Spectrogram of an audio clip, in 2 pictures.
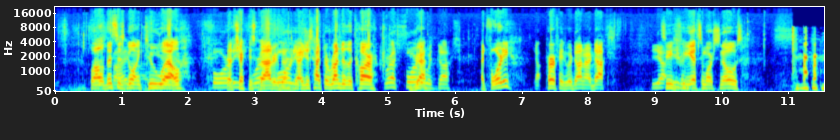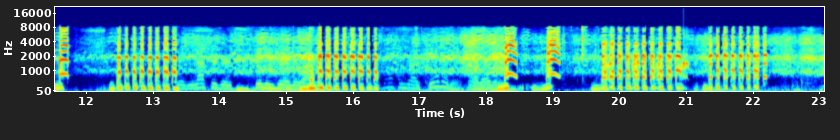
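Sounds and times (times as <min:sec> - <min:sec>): soft goose chatter: 0:00.0 - 0:23.0
goose honking: 0:00.6 - 0:05.8, 0:09.0 - 0:10.2, 0:11.2 - 0:23.0.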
